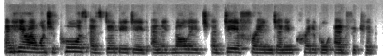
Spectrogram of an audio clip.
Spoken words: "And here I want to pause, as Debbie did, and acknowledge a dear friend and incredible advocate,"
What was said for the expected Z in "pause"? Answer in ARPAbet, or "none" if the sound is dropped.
Z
